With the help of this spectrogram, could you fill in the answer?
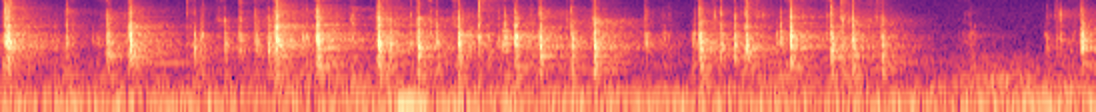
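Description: Fingertips and long nails type and tap on a full-size plastic computer keyboard with round plastic keys, resting on a wooden table. A quick, uneven run of sharp, bright clicks with very little low end, each dying away almost at once. The clicks briefly thin out near the end before a final few taps.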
